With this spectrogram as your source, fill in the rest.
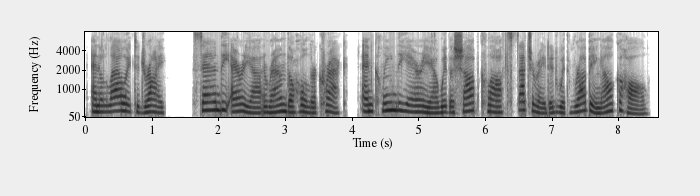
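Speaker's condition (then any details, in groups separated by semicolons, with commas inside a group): No condition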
